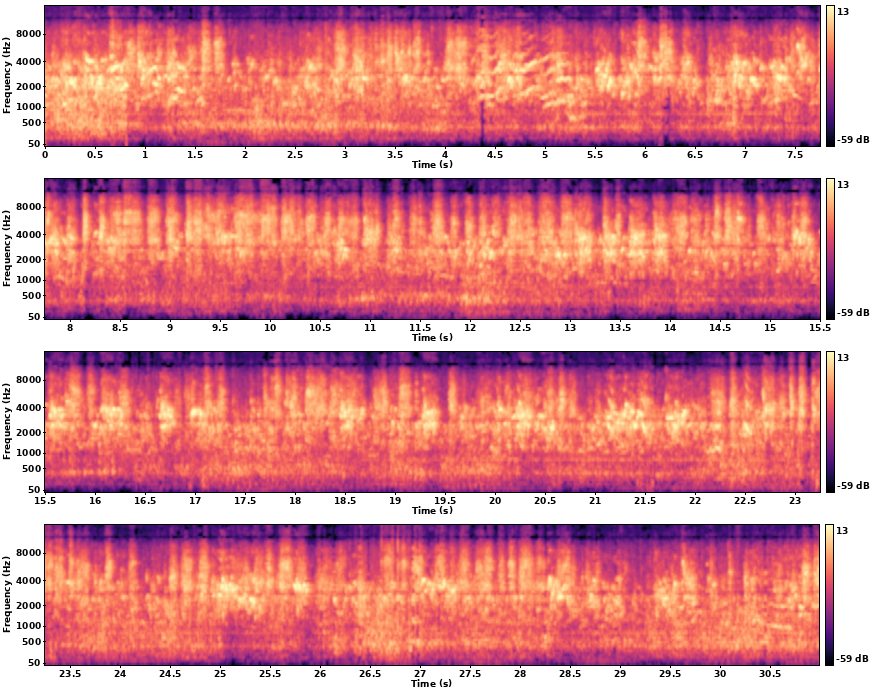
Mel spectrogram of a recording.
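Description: Budgerigars chattering continuously, a dense run of short calls and squawks.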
